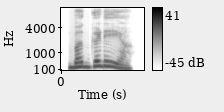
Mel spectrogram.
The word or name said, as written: ಬಗ್ಗಡೆಯ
